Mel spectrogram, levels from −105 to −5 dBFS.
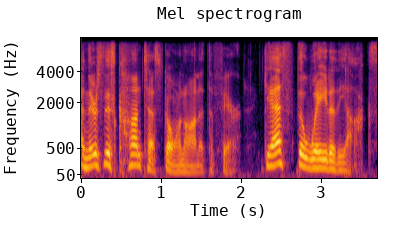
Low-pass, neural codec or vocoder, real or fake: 7.2 kHz; none; real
